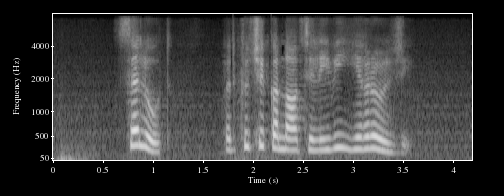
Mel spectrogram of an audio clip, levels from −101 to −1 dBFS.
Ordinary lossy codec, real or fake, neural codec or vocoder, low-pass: AAC, 32 kbps; fake; codec, 16 kHz, 0.2 kbps, FocalCodec; 7.2 kHz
